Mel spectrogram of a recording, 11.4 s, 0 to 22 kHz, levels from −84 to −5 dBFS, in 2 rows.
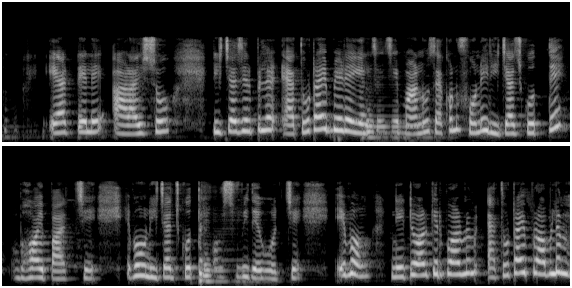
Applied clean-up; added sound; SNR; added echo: neural mask model DeepFilterNet 3.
